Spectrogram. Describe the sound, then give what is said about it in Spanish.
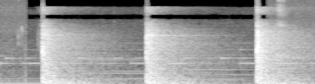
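Three heavy, dry knocks on a door, as if struck with a mallet, slow and evenly spaced about a second apart, each loud with a short lingering ring afterward; no voices. “Se escuchó en la puerta, pero los golpes fueron secos, como hechos con un mazo.”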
